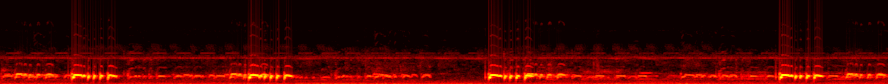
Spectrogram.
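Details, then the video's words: Local zebra dove in full song, fast notes and a loud, clear crystal voice, used as a lure to stir other birds: four loud stuttering coo bursts, spaced about two to three seconds apart, linked by softer flowing coo sequences. "PERKUTUT LOKAL GACOR Nada cepat Suara keras kristal"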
